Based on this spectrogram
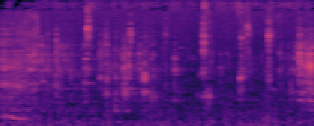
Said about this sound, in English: My dad was a television engineer, so, and he's still here, but let's raise a glass to him. Cheers, Dad. We haven't done it in a while, so.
